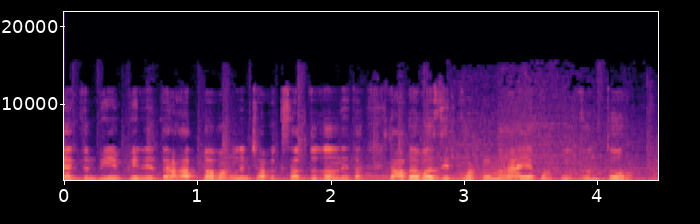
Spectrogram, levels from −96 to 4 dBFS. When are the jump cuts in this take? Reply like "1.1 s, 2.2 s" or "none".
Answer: 2.3 s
